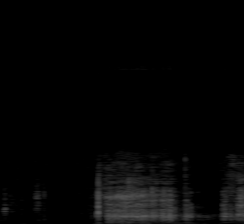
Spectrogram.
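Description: A woman's long breathy sigh: one unvoiced exhale starting about a second in and lasting about a second.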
